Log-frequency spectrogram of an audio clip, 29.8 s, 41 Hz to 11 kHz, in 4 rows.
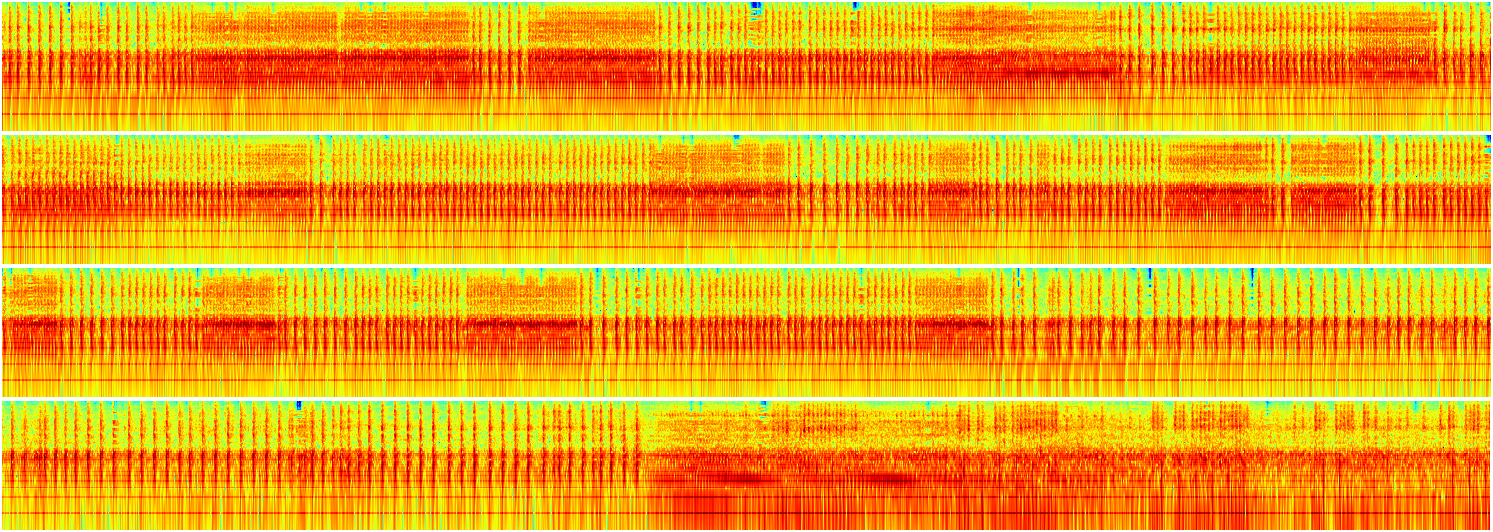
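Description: An old tractor's two-stroke pony starting engine runs at high revs while cranking the main diesel, its note wavering in repeated surges under the load. About 25 seconds in, a deeper engine note joins and falls in pitch.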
